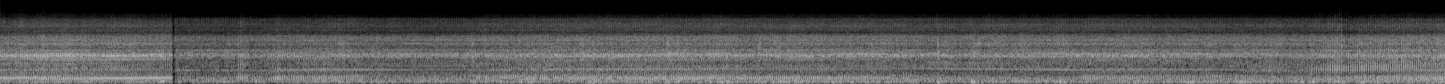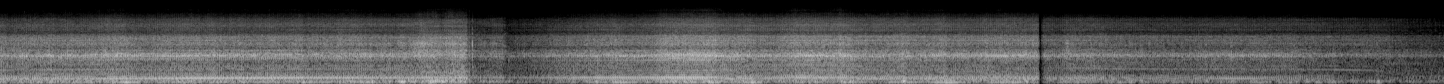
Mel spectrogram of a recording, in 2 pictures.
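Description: Dirt bike engine running under way, its pitch rising and falling as the rider works the throttle and shifts gears. The engine drops off sharply about two-thirds of the way through, then pulls up again, and it eases off near the end.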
